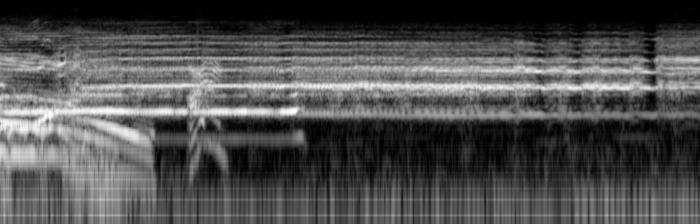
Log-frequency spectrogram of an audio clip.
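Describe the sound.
A person screams loudly like a monster, a harsh, piercing, harmonic-rich shriek that runs for about seven seconds, loud throughout.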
